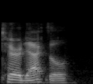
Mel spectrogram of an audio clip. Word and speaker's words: pterodactyl: Why can't you hear a pterodactyl go to the bathroom? – Because the P is silent.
